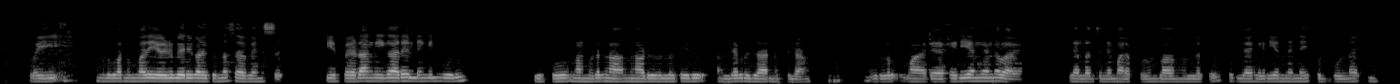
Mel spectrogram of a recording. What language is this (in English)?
Malayalam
